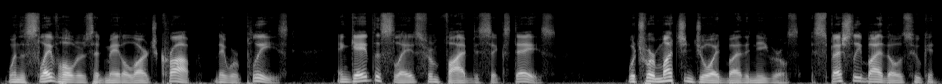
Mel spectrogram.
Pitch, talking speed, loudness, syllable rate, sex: 105 Hz, 210 wpm, -20 LUFS, 6.0 syllables/s, male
